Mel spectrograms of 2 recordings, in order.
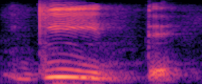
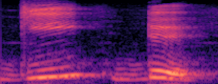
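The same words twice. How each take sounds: First: Said in the usual way. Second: "guide" broken into gui-de; two-syllable "guide" with the final e sounded; split into syllables. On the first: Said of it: "Je vais les prononcer". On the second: Shown as a demonstration. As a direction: say "guide" in two separate beats, gui, then de. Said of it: "je vais les découper".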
